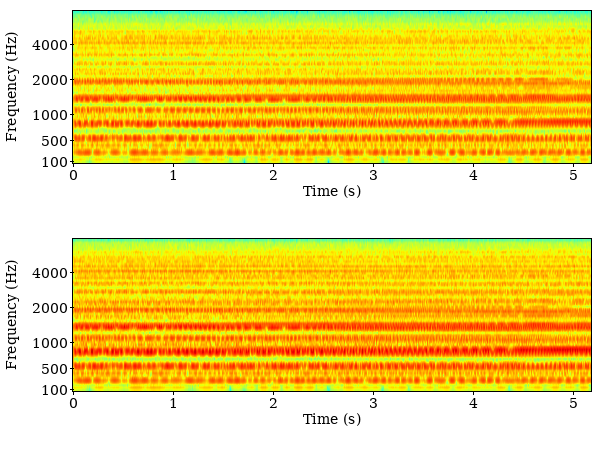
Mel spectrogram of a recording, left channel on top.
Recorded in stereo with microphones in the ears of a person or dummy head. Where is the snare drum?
No snare drum in this recording.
